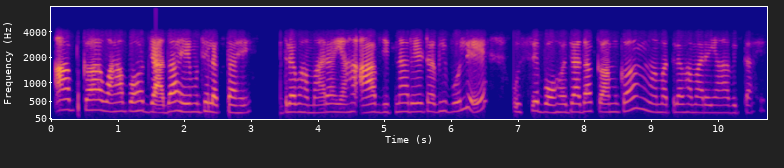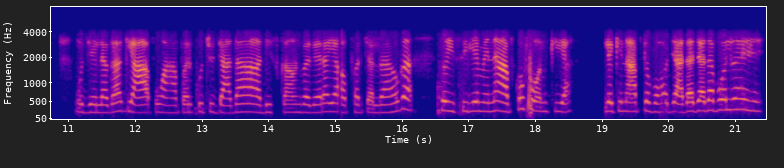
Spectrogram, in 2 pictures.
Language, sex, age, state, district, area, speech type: Hindi, female, 60+, Rajasthan, Jodhpur, rural, conversation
